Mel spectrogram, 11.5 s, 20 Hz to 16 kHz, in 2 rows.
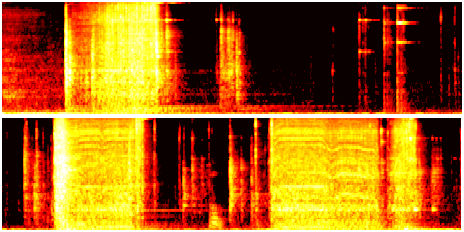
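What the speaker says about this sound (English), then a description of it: "it's time to come over and unbolt the 4 steering box bolts." Power tool loosens the four steering box bolts on a Jeep JL, heard as three sustained whirring bursts with clinks of metal and handling noise between them, fairly close and loud.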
